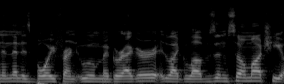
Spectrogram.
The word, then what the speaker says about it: McGregor: He goes to prison, and then his boyfriend Ewan McGregor loves him so much he also goes to jail.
